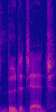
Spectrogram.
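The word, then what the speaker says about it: Buttigieg: ER judge no how do you supposed to pronounce it oh it's a it's Buddha Chege Buddha judge sorry no I was pronouncing it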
